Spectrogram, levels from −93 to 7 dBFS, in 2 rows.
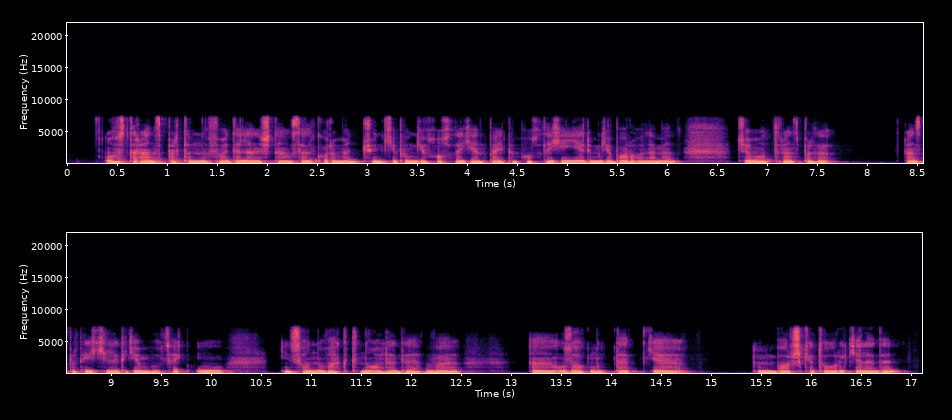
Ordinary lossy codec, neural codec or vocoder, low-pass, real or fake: none; none; 7.2 kHz; real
